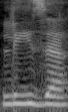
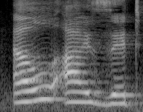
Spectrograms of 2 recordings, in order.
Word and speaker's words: Lize: instagram and facebook at lisa can i spell it l i z e e-h-l-e-r-s because my name is not liz my name is not rice my name is not lizard do you know when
